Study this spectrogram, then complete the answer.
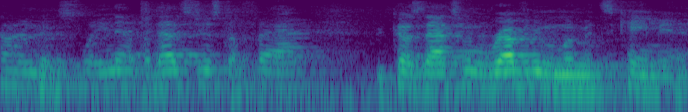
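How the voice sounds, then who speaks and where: Over noticeable background noise and audible room echo, a man speaks very fast in a high voice with fairly even intonation. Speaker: school district business director. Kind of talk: presentation.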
